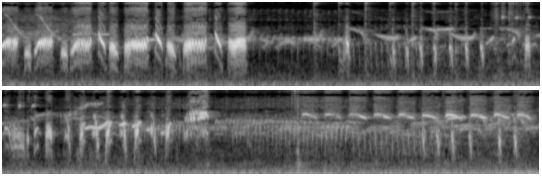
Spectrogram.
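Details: Tame, golden-plumaged Chinese hwamei singing nonstop in its cage, said to sing like a machine. Fast, loud repeated whistled notes give way to varied slurred phrases and rapid trills, with some high, thin tones near the end.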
